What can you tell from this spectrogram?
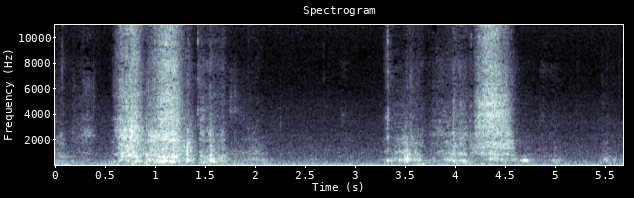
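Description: Soft rustling of a diamond painting canvas being handled and flexed by hand: two spells of it, about a second in and again past the middle.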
